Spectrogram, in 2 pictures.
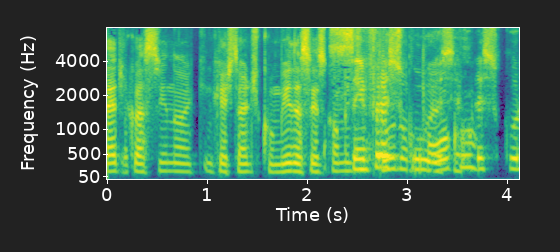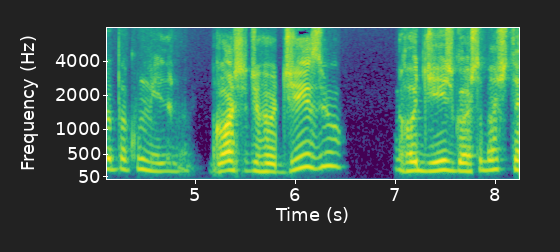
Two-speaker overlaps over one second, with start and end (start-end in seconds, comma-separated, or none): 2.2-3.8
